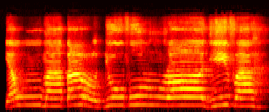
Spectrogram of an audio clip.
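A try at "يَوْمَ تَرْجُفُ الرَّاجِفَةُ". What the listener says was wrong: Coba lagi, lembutkan lagi. Yauma, ya-nya sempurnakan fathahnya. Yauma tarjufur rajifah.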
